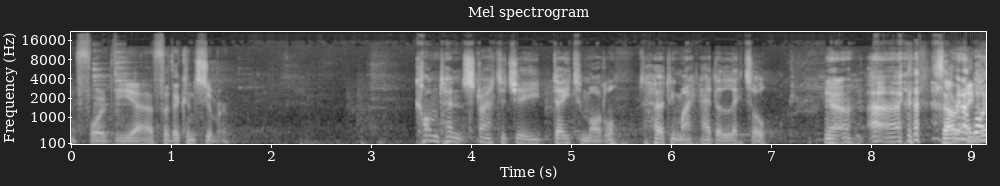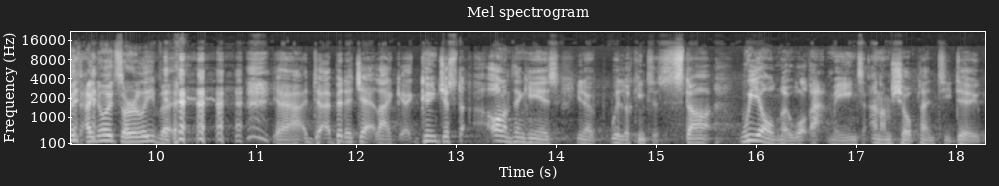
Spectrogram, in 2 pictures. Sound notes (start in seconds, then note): 7.6 chuckles; 10.0 laughs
